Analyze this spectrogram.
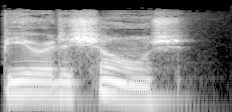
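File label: "bureau de change", British English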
